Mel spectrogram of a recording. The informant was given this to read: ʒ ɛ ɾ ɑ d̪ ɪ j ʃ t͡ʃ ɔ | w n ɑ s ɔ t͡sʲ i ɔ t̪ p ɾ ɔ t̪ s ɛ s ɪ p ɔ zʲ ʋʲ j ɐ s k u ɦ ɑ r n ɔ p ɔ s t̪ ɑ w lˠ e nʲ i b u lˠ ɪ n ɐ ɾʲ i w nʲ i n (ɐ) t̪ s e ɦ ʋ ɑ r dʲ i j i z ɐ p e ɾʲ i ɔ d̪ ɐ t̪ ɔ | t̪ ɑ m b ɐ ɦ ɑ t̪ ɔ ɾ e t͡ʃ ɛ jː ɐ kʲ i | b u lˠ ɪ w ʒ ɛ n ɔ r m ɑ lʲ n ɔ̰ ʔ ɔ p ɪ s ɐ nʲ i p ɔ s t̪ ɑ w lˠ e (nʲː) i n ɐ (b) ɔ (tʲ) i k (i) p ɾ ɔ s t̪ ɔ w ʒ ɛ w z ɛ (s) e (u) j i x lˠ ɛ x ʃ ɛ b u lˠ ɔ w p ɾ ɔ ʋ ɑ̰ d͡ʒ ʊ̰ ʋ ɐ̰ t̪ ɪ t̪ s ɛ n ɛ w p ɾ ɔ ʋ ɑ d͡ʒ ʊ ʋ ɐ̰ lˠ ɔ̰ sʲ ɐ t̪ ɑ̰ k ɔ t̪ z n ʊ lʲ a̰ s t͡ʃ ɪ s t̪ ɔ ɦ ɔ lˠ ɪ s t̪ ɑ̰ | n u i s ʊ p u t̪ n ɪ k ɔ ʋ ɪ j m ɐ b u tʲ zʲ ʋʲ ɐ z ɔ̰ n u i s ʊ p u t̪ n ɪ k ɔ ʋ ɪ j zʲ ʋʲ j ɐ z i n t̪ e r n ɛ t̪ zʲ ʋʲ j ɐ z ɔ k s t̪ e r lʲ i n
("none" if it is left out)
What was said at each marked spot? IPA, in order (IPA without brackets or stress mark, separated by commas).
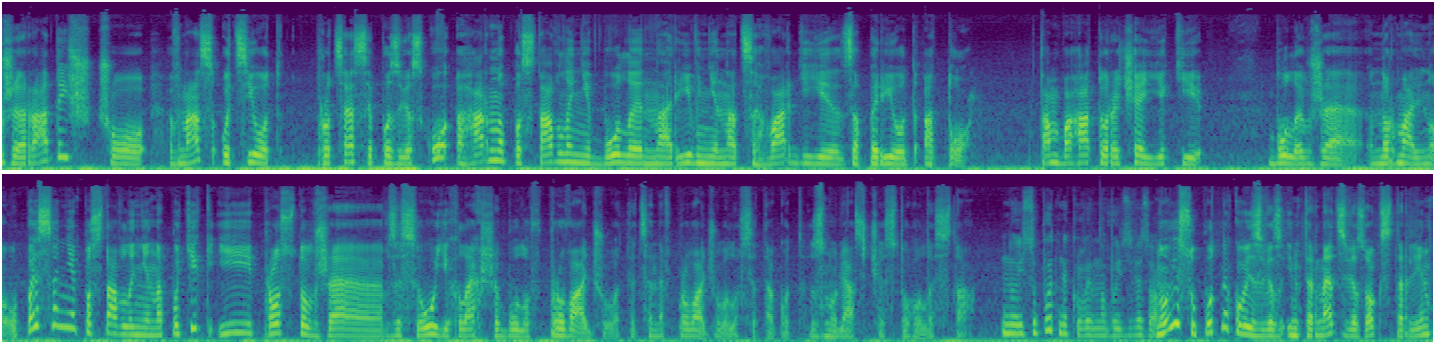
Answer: ɐ, nʲ, p, tʲ, i, s, u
